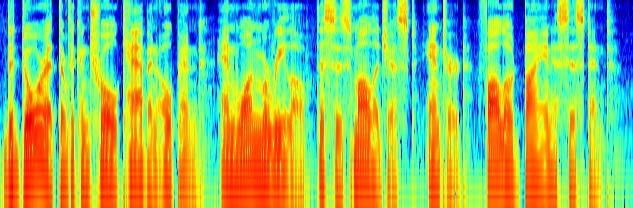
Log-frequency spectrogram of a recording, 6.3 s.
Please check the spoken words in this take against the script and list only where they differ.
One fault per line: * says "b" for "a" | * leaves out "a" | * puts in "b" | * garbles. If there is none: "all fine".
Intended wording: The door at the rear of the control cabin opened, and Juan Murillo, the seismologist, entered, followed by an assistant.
* leaves out "rear of"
